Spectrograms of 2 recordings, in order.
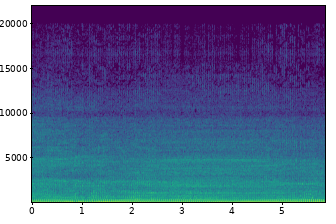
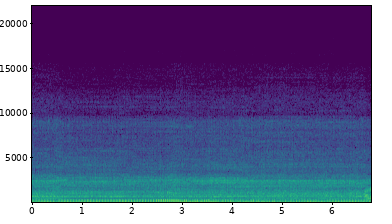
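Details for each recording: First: Steady even engine hum with smooth drone and no rustling from an ATV's CVT variator after reassembly; the earlier rustling noise was traced to a failed bearing, now replaced, and the variator runs quietly. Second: Посторонний шум/шуршание из Вариатора.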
